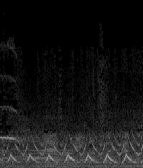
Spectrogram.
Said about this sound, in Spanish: a las puertas de la sede de industria en Pamplona, que es donde se ha llevado a cabo esa tercera reunión, pues los negociadores de BSH recibían con cánticos, aplausos, bocinazos y silbidos a los que tenían que llegar hasta la sede.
